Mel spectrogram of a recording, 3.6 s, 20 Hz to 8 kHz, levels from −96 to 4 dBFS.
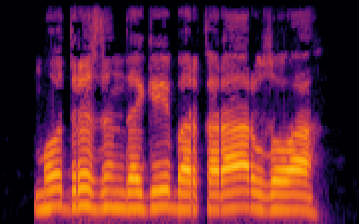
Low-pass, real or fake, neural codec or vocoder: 7.2 kHz; real; none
